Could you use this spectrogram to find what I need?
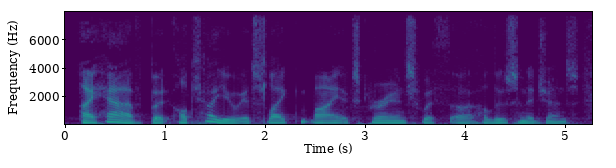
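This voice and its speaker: A man at a medium pitch with a Midwestern American accent, somewhat breathy, at a fairly slow pace with ordinary pitch variation. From US Midwest. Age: 60s. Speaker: radio host. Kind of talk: casual chat. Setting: studio.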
